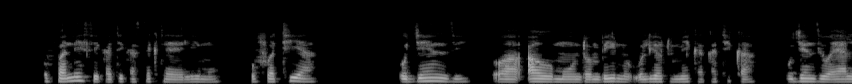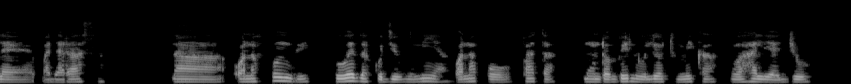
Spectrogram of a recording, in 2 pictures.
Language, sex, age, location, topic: Swahili, male, 18-24, Nairobi, education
